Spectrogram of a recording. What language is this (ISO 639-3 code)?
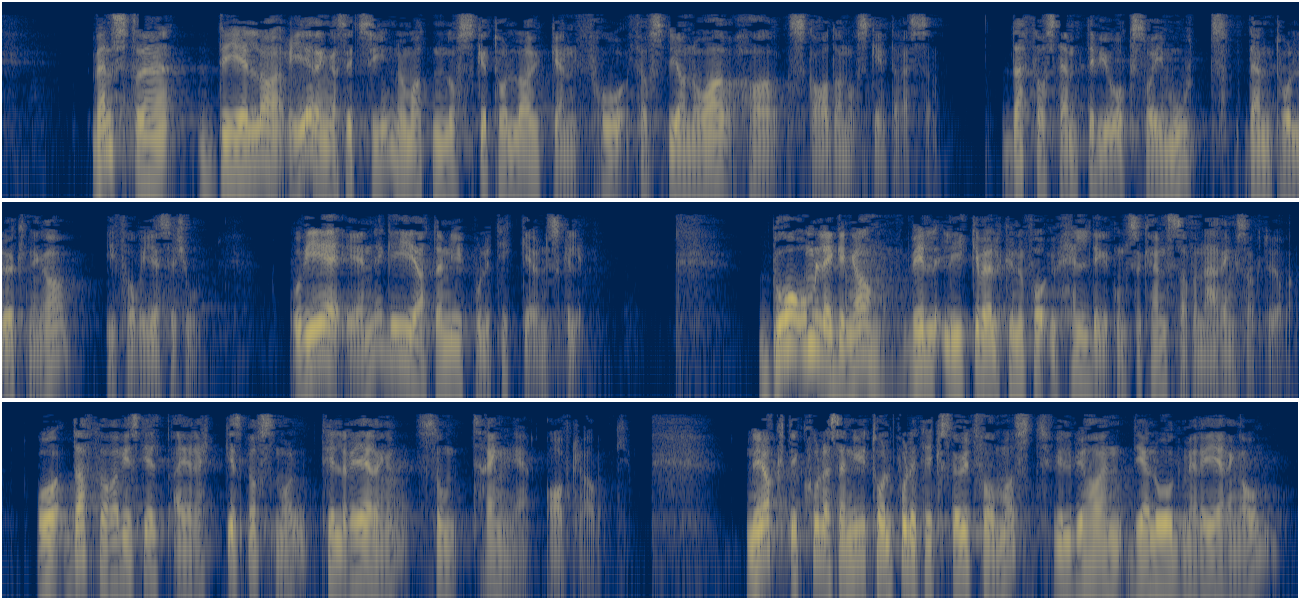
nno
